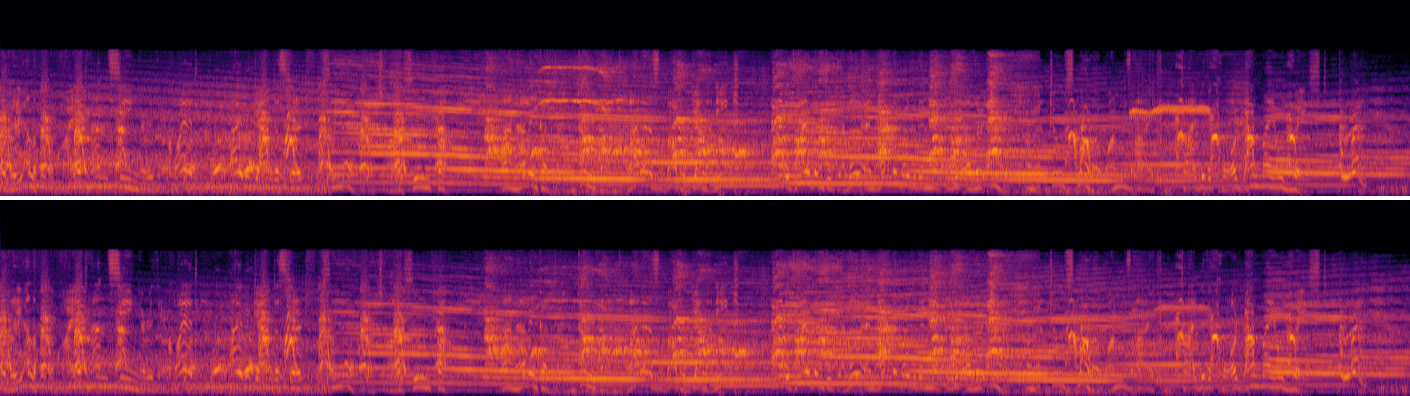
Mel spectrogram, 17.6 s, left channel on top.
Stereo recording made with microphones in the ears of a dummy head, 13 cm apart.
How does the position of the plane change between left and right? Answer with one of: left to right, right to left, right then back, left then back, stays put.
left to right.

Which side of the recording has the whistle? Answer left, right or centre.
left.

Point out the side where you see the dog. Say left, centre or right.
centre.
